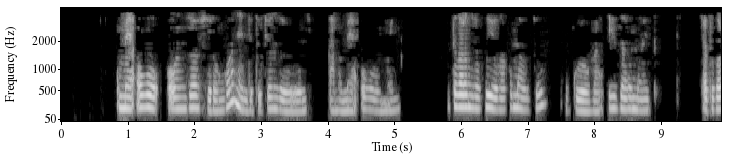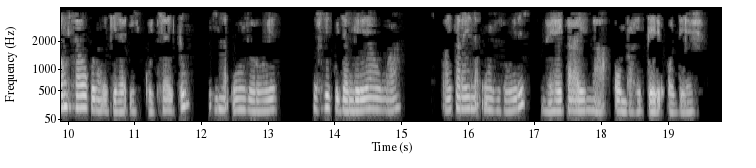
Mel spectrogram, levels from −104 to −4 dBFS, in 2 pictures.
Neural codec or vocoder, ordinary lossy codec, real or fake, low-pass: none; MP3, 16 kbps; real; 3.6 kHz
